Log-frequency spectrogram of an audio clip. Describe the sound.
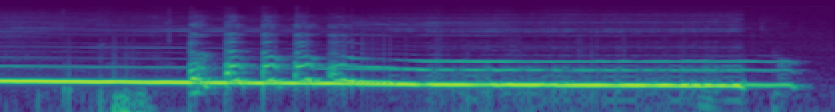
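A loud, sustained wolf howl holds one steady pitch for about four seconds, with a rough, wavering burst partway through before it fades out at the end.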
